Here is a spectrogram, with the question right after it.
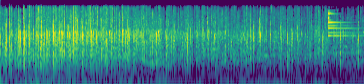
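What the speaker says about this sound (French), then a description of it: "Et on applaudit." Sustained audience applause fills the room steadily for several seconds, dense and fairly loud, tapering slightly toward the end with no speech over it.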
